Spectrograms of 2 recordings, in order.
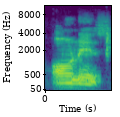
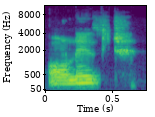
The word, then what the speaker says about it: honest: before our or uh honest okay it will be noticed that the words power and honest hair begins with the vowel sound and as the initial consonant h is not pronounced okay now before a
